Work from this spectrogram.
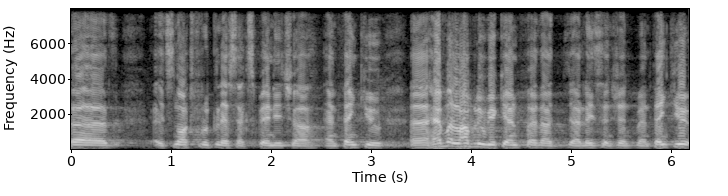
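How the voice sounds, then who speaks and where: A man speaks at a fairly quick pace and a medium pitch. His tone is bright and sharp, with ordinary pitch variation. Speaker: conference organizer giving closing remarks. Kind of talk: closing remarks at a conference. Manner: loud; halting, many fillers and restarts.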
